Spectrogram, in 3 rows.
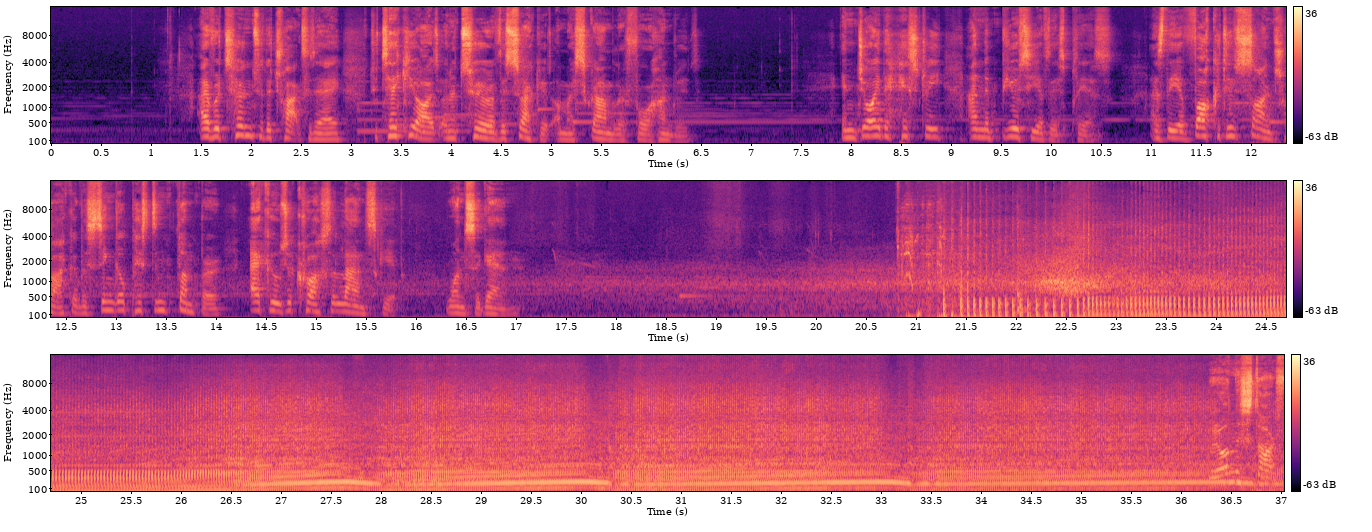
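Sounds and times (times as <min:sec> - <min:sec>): motorcycle engine revving: 0:20.6 - 0:37.0.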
